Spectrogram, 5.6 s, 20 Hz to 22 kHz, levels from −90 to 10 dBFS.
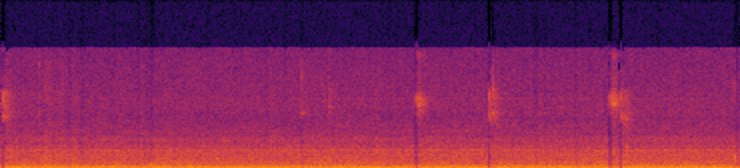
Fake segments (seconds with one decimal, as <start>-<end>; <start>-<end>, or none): none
